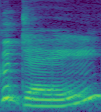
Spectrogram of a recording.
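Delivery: loud, growling wolf voice, words stretched. Narrator reads the wolf greeting the girl in the woods, growling wolf voice. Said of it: "growled the wolf".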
